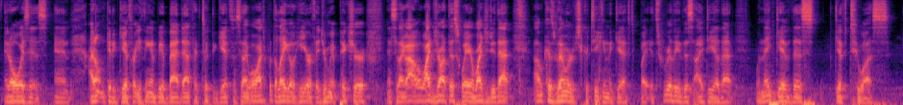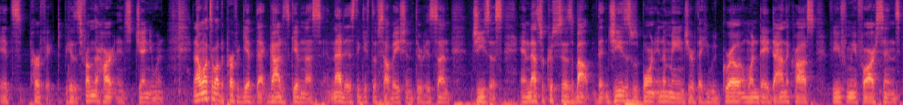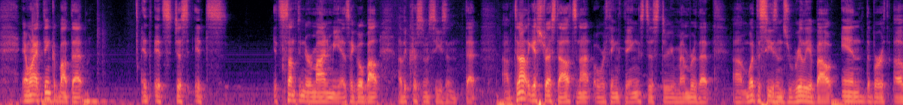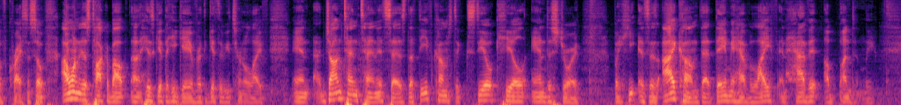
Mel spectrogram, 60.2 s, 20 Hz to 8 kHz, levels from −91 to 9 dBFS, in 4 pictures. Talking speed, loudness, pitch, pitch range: 240 wpm, -19 LUFS, 90 Hz, 80-95 Hz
